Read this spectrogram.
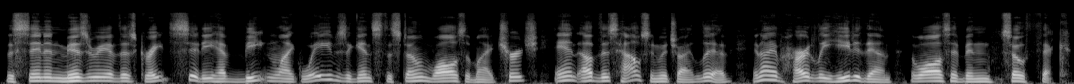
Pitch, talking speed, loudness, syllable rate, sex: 145 Hz, 220 wpm, -20 LUFS, 4.9 syllables/s, male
